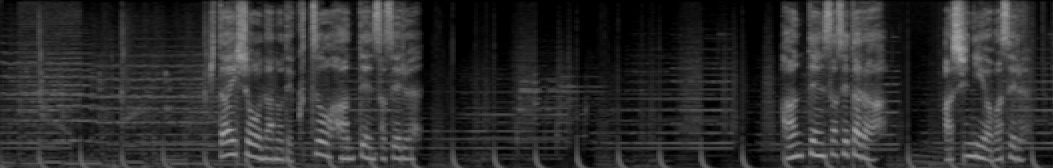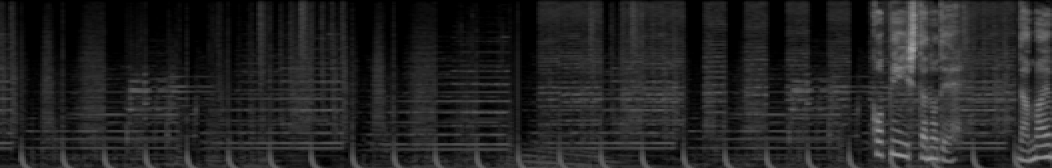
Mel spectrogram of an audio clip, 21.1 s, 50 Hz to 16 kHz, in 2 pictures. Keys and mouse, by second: 1.5 click, 8.6-9.6 drag, 10.4-11.6 drag, 12.2 click, 12.4-16.2 drag, 16.8 click, 17.2 middle click, 17.8 KP_7, 19.3 KP_1, 19.9 KP_3, 20.7 KP_1.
